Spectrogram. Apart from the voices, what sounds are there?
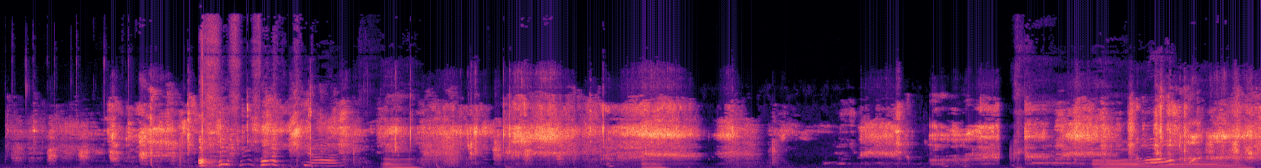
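dog whining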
